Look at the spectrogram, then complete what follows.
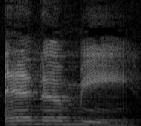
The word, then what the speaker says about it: enemy: practice on the word enemy, right? An enemy is the opposite of a friend, someone you fight with, you know, opposite of a friend. So let's start with what syllable is stressed in the word enemy?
